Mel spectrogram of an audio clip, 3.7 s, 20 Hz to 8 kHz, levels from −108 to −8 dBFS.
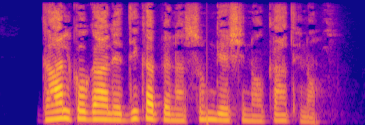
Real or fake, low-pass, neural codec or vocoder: real; 7.2 kHz; none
